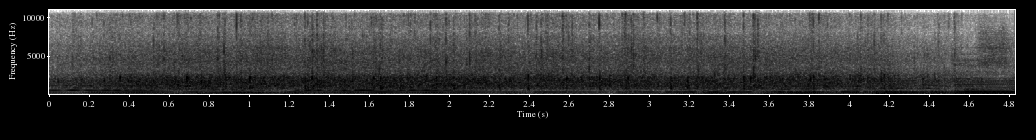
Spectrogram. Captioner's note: audience applause; choral music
